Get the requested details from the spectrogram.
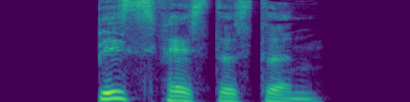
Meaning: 1. superlative degree of bissfest 2. inflection of bissfest: strong genitive masculine/neuter singular superlative degree
- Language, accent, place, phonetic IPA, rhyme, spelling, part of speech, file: German, Germany, Berlin, [ˈbɪsˌfɛstəstn̩], -ɪsfɛstəstn̩, bissfestesten, adjective, De-bissfestesten.ogg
